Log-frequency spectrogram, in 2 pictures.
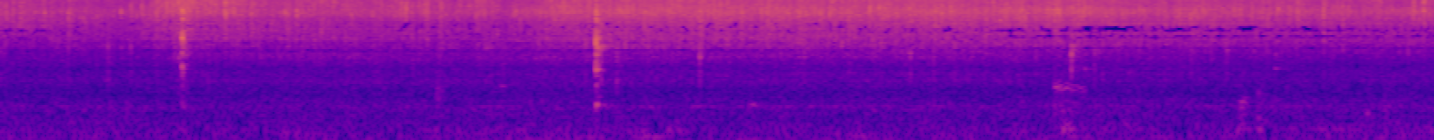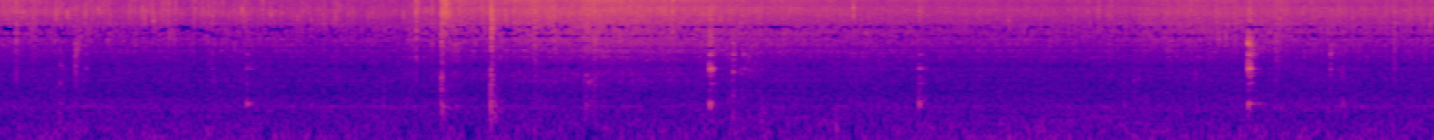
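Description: Chicken feet sizzling in soy sauce in a wok: a steady frying hiss, with a few sharp clicks scattered through it.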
